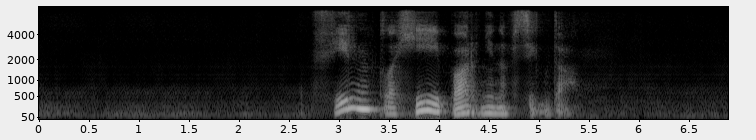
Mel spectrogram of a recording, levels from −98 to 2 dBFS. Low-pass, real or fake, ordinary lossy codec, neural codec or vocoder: 7.2 kHz; fake; Opus, 64 kbps; codec, 24 kHz, 0.9 kbps, DualCodec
